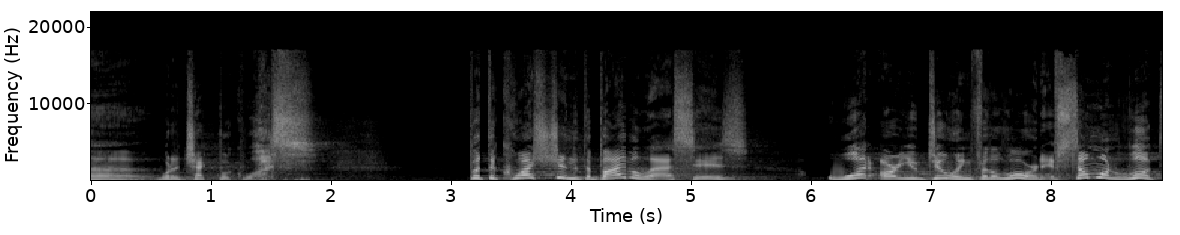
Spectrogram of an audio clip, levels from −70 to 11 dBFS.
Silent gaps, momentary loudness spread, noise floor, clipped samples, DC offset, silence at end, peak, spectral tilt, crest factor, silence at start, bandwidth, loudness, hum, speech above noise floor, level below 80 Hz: none; 11 LU; -66 dBFS; under 0.1%; under 0.1%; 0 s; -4 dBFS; -3 dB/octave; 20 dB; 0 s; 17 kHz; -21 LUFS; none; 44 dB; -60 dBFS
